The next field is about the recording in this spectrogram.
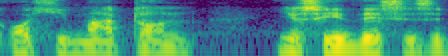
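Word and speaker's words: οχημάτων: Again, you see both O's, which are pronounced the same. You see another E, which is the eta. It's an E, just like isodos. So all these E's are pronounced exactly the same. So you have ochimaton. And ochimaton, ochima, is a vehicle.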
